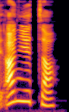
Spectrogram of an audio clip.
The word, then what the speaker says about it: Agnetha: Salut, moi, c'est Agnetta. Ça s'écrit A-G-N-E-T-H-A.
